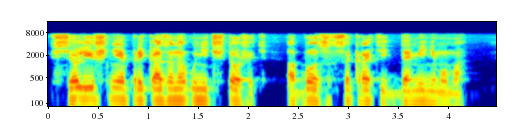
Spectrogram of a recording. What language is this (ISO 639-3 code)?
rus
